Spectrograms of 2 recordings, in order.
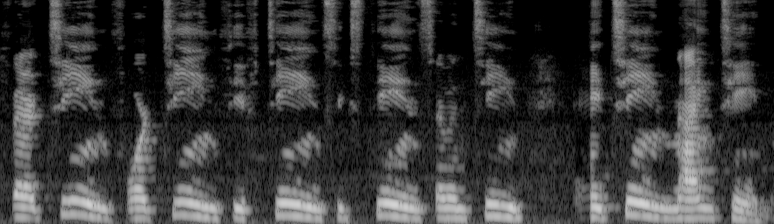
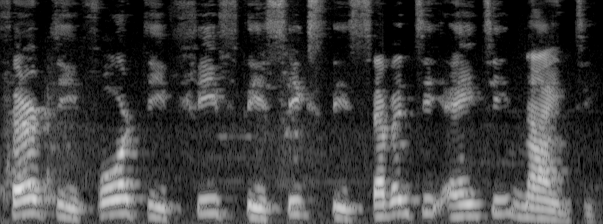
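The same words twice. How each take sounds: First: Put-on thirteen to nineteen, each with a long stressed "teen" that falls; stress on final TEEN. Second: Thirty to ninety, first syllable punched, short "ty" after; stress on first syllable. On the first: Teacher showing correct pronunciation, stressed "teen" ending in thirteen to nineteen. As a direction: lean on the last syllable, "teen", in thirteen through nineteen. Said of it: "en el tin va la máxima acentuación".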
